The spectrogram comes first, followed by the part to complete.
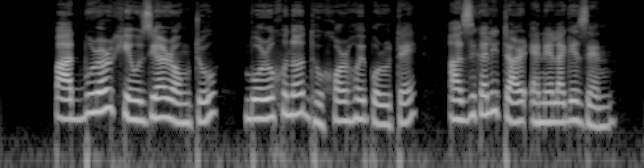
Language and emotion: Assamese, neutral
